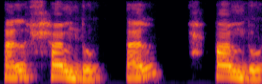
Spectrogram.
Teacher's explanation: হা হলকের মধ্যখান থেকে উচ্চারণ হবে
